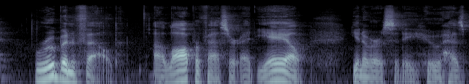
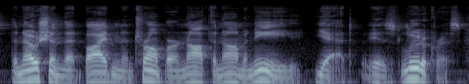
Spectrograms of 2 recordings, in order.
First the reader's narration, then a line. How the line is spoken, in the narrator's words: he said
